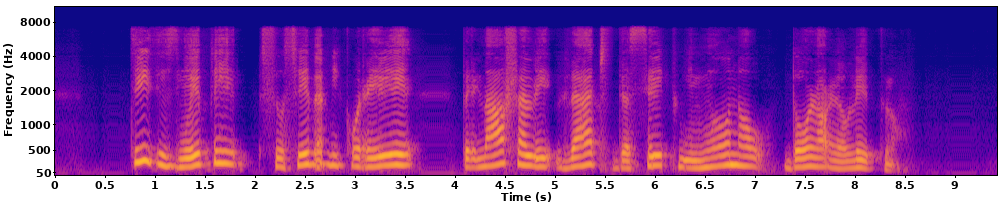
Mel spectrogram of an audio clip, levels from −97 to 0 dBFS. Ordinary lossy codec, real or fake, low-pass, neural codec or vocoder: none; fake; 7.2 kHz; codec, 16 kHz, 0.5 kbps, FreqCodec, larger model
